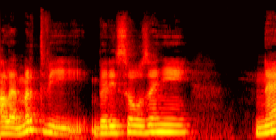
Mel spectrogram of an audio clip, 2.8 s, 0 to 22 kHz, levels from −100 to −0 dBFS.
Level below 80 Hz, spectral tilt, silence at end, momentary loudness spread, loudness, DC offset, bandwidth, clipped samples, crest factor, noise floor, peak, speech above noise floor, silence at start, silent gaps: -68 dBFS; -6 dB/octave; 0 s; 9 LU; -34 LUFS; under 0.1%; 14 kHz; under 0.1%; 18 dB; -71 dBFS; -16 dBFS; 37 dB; 0 s; none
